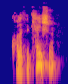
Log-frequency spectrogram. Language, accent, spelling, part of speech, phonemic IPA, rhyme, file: English, Southern England, qualification, noun, /ˌkwɒlɪfɪˈkeɪʃən/, -eɪʃən, LL-Q1860 (eng)-qualification.wav
- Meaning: 1. The act or process of qualifying for a position, achievement etc 2. An ability or attribute that aids someone's chances of qualifying for something; specifically, completed professional training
